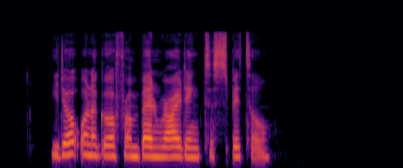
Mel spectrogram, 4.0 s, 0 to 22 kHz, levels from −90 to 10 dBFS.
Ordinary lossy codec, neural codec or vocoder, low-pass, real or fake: none; none; none; real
